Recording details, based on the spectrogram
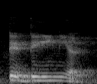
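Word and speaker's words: ctenidial: Tedenial respiration. So this is what tedenial respiration. C is what we say C is non uh like it is silent.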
